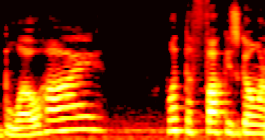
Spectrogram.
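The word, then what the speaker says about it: Blåhaj: Oh, it's pronounced blowhigh?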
